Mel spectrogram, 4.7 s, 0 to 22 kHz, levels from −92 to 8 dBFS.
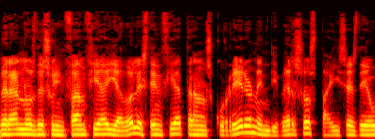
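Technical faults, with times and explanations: The speech signal holds steady throughout, with no dropouts, level jumps or spectral damage to note.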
